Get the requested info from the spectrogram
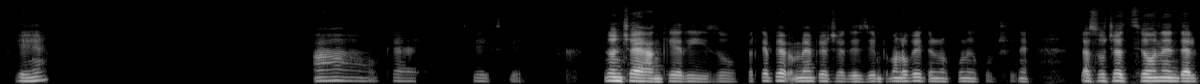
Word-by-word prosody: Sì. 165 +5 -3 2.7
Ah, 165 -2 -7
okay. 150 -1 -16 0.5
Sì, 150 -1 -15
sì. - - -24 0.8
Non 170 0 +6
c'è 165 0 +4
anche 145 -1 +5
riso, 135 -1 -10
perché 155 +3 -6
pi 175 - -3
a 170 - +2
me 155 +1 +1
piace 150 -2 -5
ad 135 -1 -10
esempio 140 0 -6
ma 150 - -2
lo 150 +1 +1
vedo 160 -2 -3
in 145 - -3
alcune 140 0 -8
cucine, 140 -2 -16 0.4
l'associazione 160 0 +2
del 145 -1 +3
150 Hz, 120 wpm, -24 LUFS, 145-160 Hz, 2.7 s, Non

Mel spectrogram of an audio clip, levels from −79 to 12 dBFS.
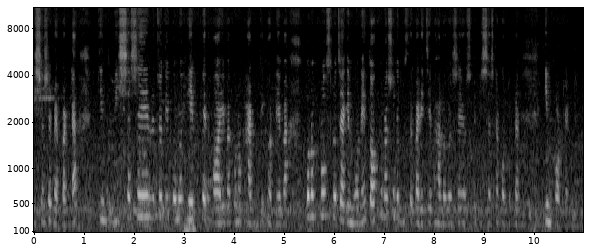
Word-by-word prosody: বিশ্বাসের - - -1
ব্যাপারটা। - - 0 0.5
কিন্তু 260 -2 -4
বিশ্বাসের 310 +4 +5 0.2
যদি 300 0 0
কোন 285 0 +5 0.2
হেরফের 275 +2 +3
হয় 220 0 +5
বা 225 - 0
কোনো 240 0 -7
ঘাটতি 210 -3 -2
ঘটে 205 -1 -5
বা 215 - +2 0.4
কোন 310 0 +9 0.2
প্রশ্ন 330 -1 0
জাগে 245 -2 +4
মনে 215 +2 -2 0.2
তখন 255 +7 +2
আসলে 325 -2 -3
বুঝতে 225 - -7
পারি 215 -2 +3
যে 215 - -7
ভালোবাসায় 205 +1 -5
আসলে 215 - -14
বিশ্বাসটা 210 +2 -7
কতটা 310 - -7 0.6
ইম্পোর্টেন্ট। 200 -4 -5
230 Hz, 150 wpm, -26 LUFS, 215-300 Hz, 0.6 s, কোন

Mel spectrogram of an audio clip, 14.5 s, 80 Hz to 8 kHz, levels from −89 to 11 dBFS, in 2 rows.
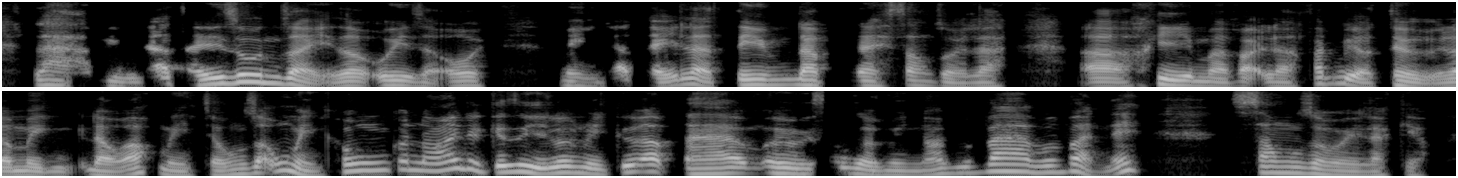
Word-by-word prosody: là 130 -2 -1 0.2
mình 105 -2 -7
đã - - +2
thấy 145 +5 +6
run 200 -1 +5
rẩy - - +3
rồi. 115 +1 +2
Ôi 125 -1 +1
giời 105 - -6
ơi, 115 +1 -1 0.4
mình 110 -4 -8
đã - - -1
thấy - - +2
là - - +3
tim 135 0 +1
đập 130 -2 +4 0.2
này, 120 - +1
xong 120 -4 -5
rồi 95 -4 -5
là, 95 -1 -4 0.4
ờ, 105 -1 0
khi 130 -5 +4
mà, 110 -3 -1
gọi 95 - -1
là, 100 -2 -3
phát 165 0 -3
biểu 165 - +2
thử 100 -8 +1
là 100 +1 +2
mình 100 -2 -2
đầu 100 -4 +2
óc - - +2
mình 105 -5 -4
trống 110 +6 -3
rỗng, 190 +8 0
mình 100 - 0
không 215 - 0
có 245 - -3
nói 225 +2 0
được 240 - -1
cái 175 - +5
gì 175 -6 +5
luôn, 160 +1 +4
mình 130 -4 0
cứ 180 - +2
ậm 190 -1 +4
à 135 +1 +1
ậm 150 -1 +2
ừ, 145 -4 +2
xong 145 +2 -9
rồi 115 -4 +1
mình 105 -1 -6
nói 125 +5 -4
vớ 155 - -5
va 200 -1 +4
vớ 170 +1 -2
vẩn 200 +2 -1
ấy. 220 - -1 0.4
Xong 160 -2 -3
rồi 110 -8 -2
là, 95 0 -6
kiểu, - - -14
130 Hz, 255 wpm, -24 LUFS, 105-165 Hz, 0.4 s, thấy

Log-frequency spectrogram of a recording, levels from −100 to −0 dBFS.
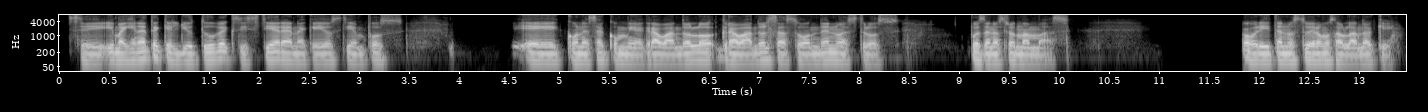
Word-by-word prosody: Sí, 85 -2 -4
imagínate 105 +3 +2
que 105 - -1
el 95 - -5
YouTube 95 +4 -2
existiera 110 -1 0
en 90 -1 -1
aquellos 90 +1 -4
tiempos 90 +2 -6 1.1
eh, 90 -1 +1
con 90 - 0
esa 95 +3 -2
comida 85 -3 -2
grabándolo 85 +3 +3
grabando 85 +1 +3
el 100 - -2
sazón 85 -2 -1
de 95 +2 +1
nuestros, 85 -4 -4 0.7
pues, - - +1
de - - +3
nuestras - - 0
mamás. 80 -1 -2 1.7
Ahorita 90 0 +3
no 90 0 +1
estuviéramos 95 -1 +1
hablando 80 0 +2
aquí. 85 - -5
90 Hz, 125 wpm, -24 LUFS, 85-95 Hz, 1.7 s, grabándolo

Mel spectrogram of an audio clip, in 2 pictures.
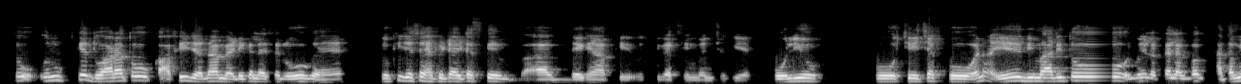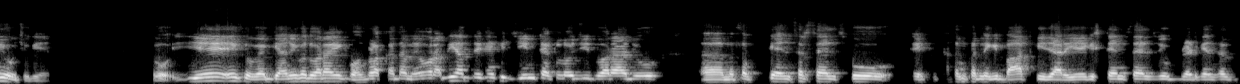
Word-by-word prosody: तो 370 - 0 0.3
उनके 195 +3 0
द्वारा 150 +3 +3
तो 190 -1 +3
काफ़ी 180 0 0
ज़्यादा 150 +1 +2
मेडिकल 135 +1 +1
ऐसे 130 - -1
रोग 135 +1 +3
हैं, 115 +2 -6 0.4
जो 145 - 0
कि 185 - -3
जैसे 165 -2 +2
हेपेटाइटिस 140 0 0
के 145 - +4 0.5
आप 115 -1 0 0.2
देखें 115 0 0
आप 110 0 -4
कि 335 - -7
उसकी - - -21
वैक्सीन 460 - -6
बन 105 -1 -7
चुकी 320 +6 -14
है। 425 - -6 0.3
पोलियो 145 +2 +4 0.6
को, 140 0 +4
चेचक 150 +2 0
को, 135 -1 +5 0.2
है - - +1
ना? - - -4
ये 160 +6 +4
बीमारी 160 0 +4
तो - - +6 0.5
मुझे 155 +2 -2
लगता 150 0 -3
है 155 - +2
लगभग 145 +3 0 0.2
खत्म 140 +2 +1
ही 165 - +5
हो - - +3
चुकें 90 0 -9
हैं। 85 - -17 1.0
तो, 430 +1 -1
ये 155 - +1 0.3
एक 155 -1 -2
वैज्ञानिकों 130 +4 +2
द्वारा 145 0 +3
एक 135 -2 -1
बहुत 115 +1 -1
बड़ा 140 0 +1
कदम 130 0 -3
है - - -3
और 145 +1 -2
अभी 155 +6 0
आप - - -6
देखें 160 0 -3
कि - - 0
जीन 300 +3 0
टेक्नोलॉजी 140 -1 -1
द्वारा 135 0 +2
जो 400 0 +1 0.5
अ, - - -1 0.2
मतलब 120 - -1 0.2
कैंसर 130 +3 +1
सेल्स 135 +4 -1
को 140 - +5 0.5
एक - - -5
खत्म - - -6
करने 130 -1 0
की 130 - +1
बात 120 +1 +1
की 125 -2 0
जा 120 -1 +4
रही 110 0 +1
है। 120 - +1
एक 120 - -1
स्टेम 130 0 0
सेल्स 125 -2 +1
जो 130 -1 -2
ब्लड 120 -1 -1
कैंसर 120 0 -2
140 Hz, 195 wpm, -12 LUFS, 125-155 Hz, 1.0 s, तो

